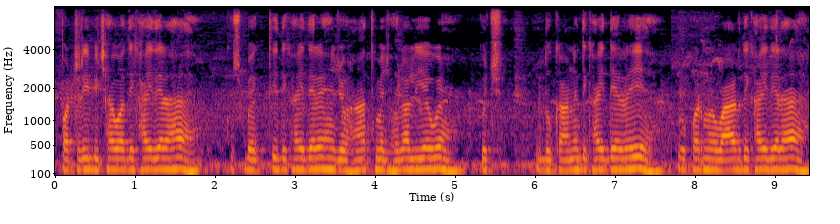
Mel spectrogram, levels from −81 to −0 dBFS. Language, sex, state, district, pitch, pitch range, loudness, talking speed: Hindi, male, Bihar, Saran, 145 Hz, 140-150 Hz, -21 LUFS, 210 wpm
